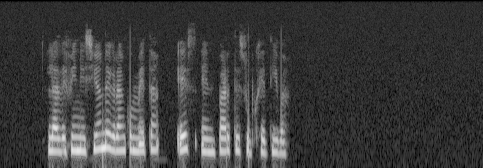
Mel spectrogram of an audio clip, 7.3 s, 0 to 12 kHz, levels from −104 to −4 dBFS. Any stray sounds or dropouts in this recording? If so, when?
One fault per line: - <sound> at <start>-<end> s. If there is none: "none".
none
